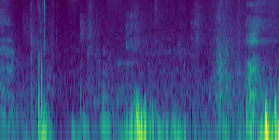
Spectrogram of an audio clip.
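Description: A sharp knock and a couple of low thumps as a potted tree in a plastic-bag pot is lifted and set down on a stool, the last thump the loudest.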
